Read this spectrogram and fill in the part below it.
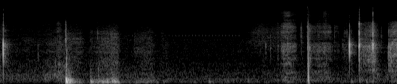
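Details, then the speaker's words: Olympus Stylus Infinity Zoom 115 DLX 35mm film camera on a 123 battery: sharp shutter click, faint high charging whine, then a crisp snap as the flash fires; normal shutter release and flash firing. "flash went off now if we set this flash to the little eye symbol it will do some extra flashing to try to minimize that redeye that is a problem in a lot of pictures"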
